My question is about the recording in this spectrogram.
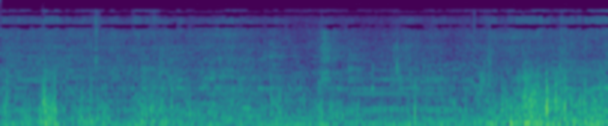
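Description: Wind rumbling on the microphone, with background music; it grows louder about three seconds in.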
